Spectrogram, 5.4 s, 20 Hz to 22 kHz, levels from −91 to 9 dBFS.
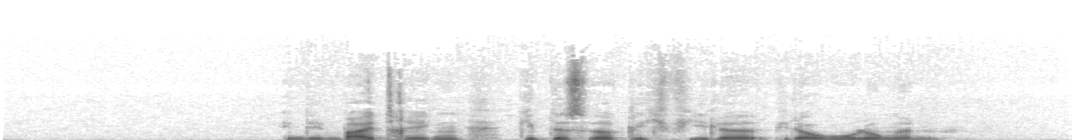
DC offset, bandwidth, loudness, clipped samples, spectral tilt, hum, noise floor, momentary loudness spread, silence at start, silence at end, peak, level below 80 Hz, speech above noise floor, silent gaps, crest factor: under 0.1%; 15.5 kHz; -33 LUFS; under 0.1%; -5.5 dB/octave; none; -68 dBFS; 11 LU; 1.45 s; 0.65 s; -12 dBFS; -56 dBFS; 35 dB; none; 24 dB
